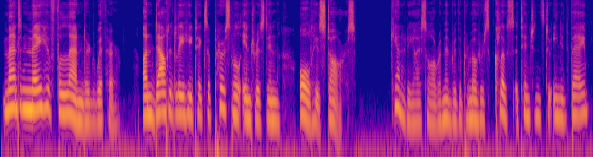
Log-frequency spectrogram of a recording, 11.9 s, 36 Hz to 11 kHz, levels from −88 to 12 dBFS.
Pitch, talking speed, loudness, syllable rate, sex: 155 Hz, 135 wpm, -20 LUFS, 5.0 syllables/s, female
